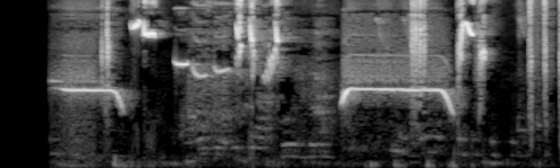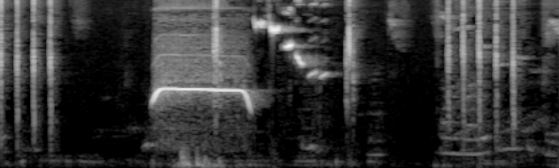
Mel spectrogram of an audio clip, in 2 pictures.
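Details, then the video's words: Mountain flycatcher (tledekan gunung) in chattering ngeriwik song: long flat whistles ending in a quick dip, repeated twice, between bursts of high sliding notes, chips and rapid dry ticks. "Burung Tledekan gunung ngeriwik"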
